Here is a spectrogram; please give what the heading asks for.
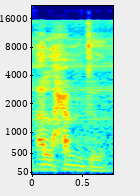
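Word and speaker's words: الحمد: katakan alhamdu lillahil hamdu ini kalau baca al-qur'an agak sedikit hati-hati ya Hai perbedaan kalau al-hamdu jadi bacanya menggunakan huruf H Hai itu memang pujian hamdun itu kan pujiannya hai tapi kalau meleset misalnya menjadi Alhamdulillah itu agak perawan artinya kegersangan atau kematian bisa jadi Hai alhamdulillahirobbilalamin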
